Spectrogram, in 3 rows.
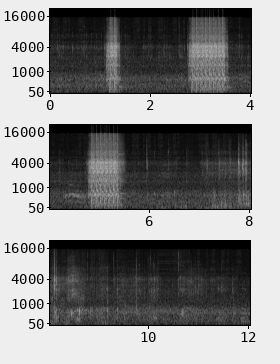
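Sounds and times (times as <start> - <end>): airsoft rifle full-auto burst: 1.1 - 1.5, 2.8 - 3.6, 4.8 - 5.6.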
